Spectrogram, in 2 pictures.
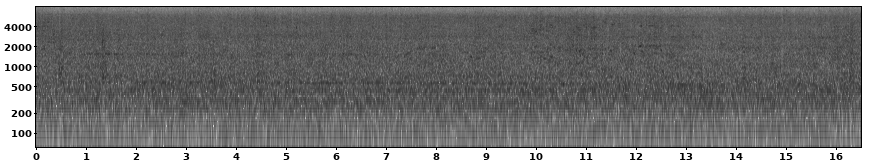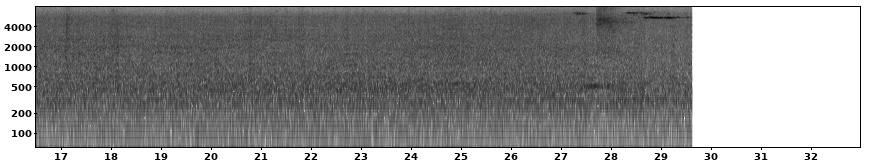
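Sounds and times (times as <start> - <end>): train wheels on rail: 0.0 - 29.6
high-pitched wheel squeals: 27.2 - 29.6.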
